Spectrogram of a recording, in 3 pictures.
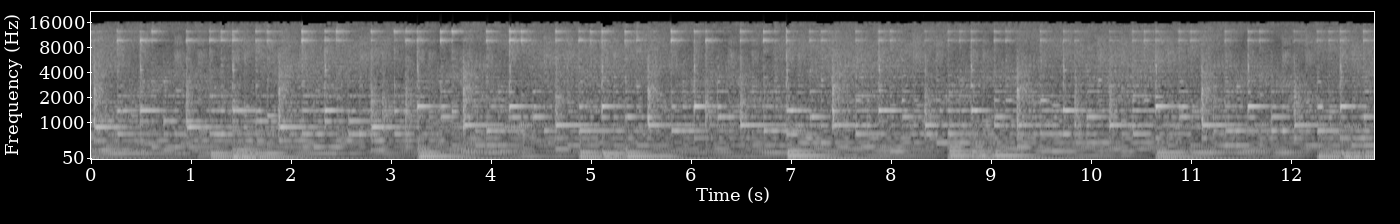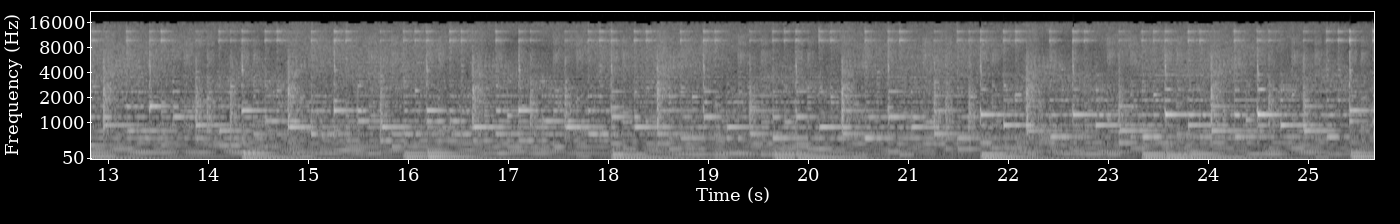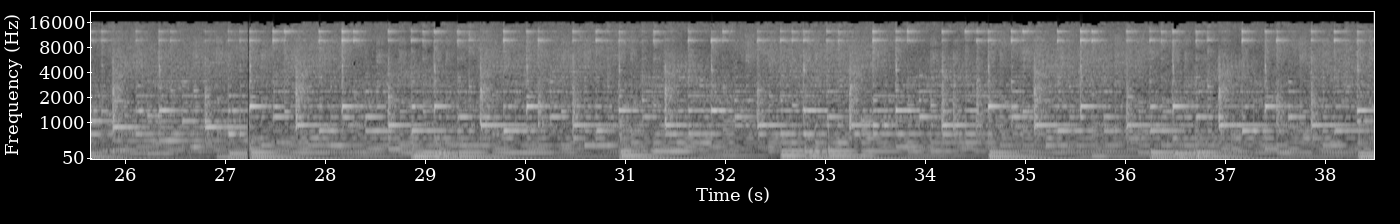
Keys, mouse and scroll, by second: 1.7 shift+a, 4.1 click, 8.5 click, 9.4-9.9 scroll down 1, 11.2 click, 13.1-14.4 typing, 14.2 click, 17.5 click, 19.1-20.6 typing, 20.6 click, 21.1-23.3 middle drag, 23.3-24.0 scroll up 1, 24.0 s, 25.9 click, 27.4-28.0 typing, 29.3 click, 30.3 scroll down 1, 30.9-31.8 middle drag, 32.5 s, 33.2 click, 33.5-34.1 middle click, 34.5 scroll down 1, 36.5 click.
